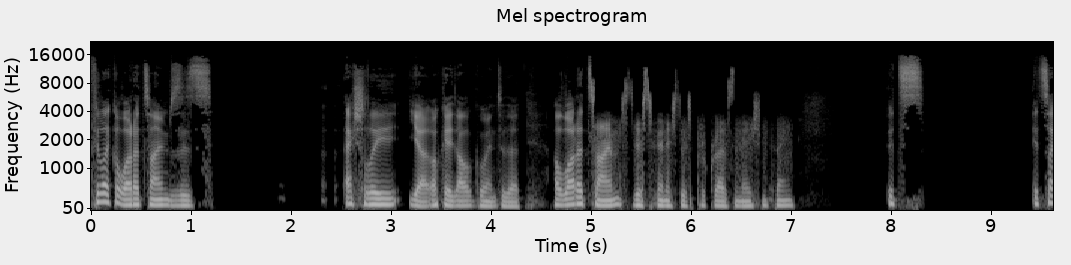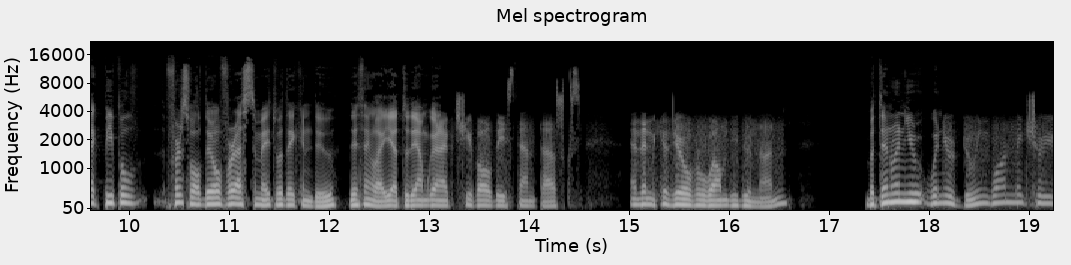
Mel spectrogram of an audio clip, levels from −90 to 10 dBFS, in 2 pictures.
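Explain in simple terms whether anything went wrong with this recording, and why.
A Bluetooth SBC bit pool drop occurs at 4.98 to 7.01 s after "lot of", 13.09 to 16.53 s after "like yeah today I'm", and 18.11 s to the end after "then when you when". Each time, the Bluetooth link squeezed the speech into far less data: the crisp high end vanishes and a gritty roughness creeps in.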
